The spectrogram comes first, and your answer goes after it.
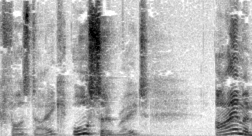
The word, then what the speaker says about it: Fosdick: On the other side of the debate are liberals like Harry Emerson Fosdyke.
